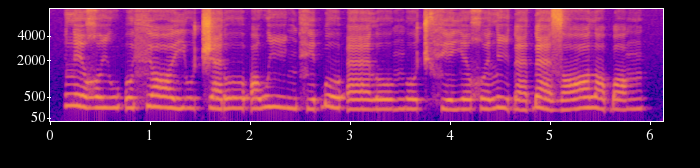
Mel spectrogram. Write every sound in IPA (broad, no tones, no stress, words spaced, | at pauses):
leʁʷiːwʔo fʲɒːju t͡ʃæɾoːʔɒ wiːŋfʲe ɓoʔæːloːŋoːt͡ʃ fʲejeχʷe liɗæ ɗæ zɒːlɒɓɒŋ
